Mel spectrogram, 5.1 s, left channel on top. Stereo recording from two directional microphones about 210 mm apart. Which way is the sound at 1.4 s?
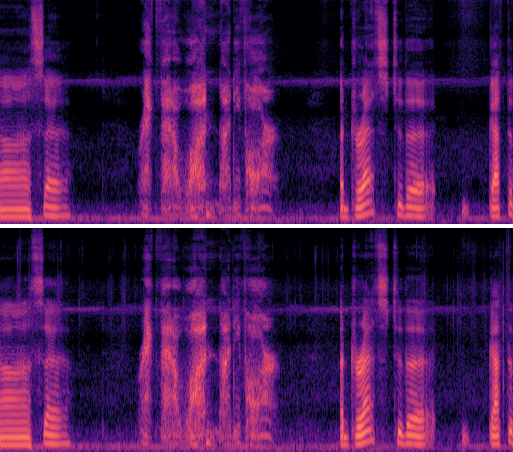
15° left (ahead or behind).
